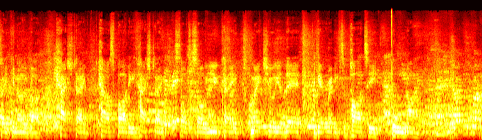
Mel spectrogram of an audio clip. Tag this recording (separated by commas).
Speech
